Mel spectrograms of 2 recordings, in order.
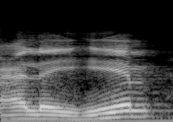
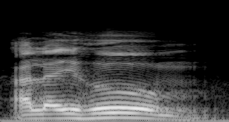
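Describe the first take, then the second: First: The final syllable ends with him. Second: The final syllable ends with hum. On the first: "him hanya di kasrah" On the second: "di domah"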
